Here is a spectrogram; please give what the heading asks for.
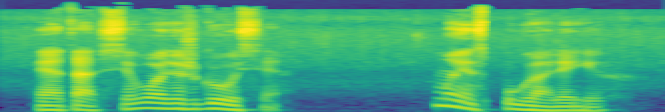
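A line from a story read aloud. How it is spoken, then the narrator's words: Calm. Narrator (Russian): спокойно сказал Форест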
